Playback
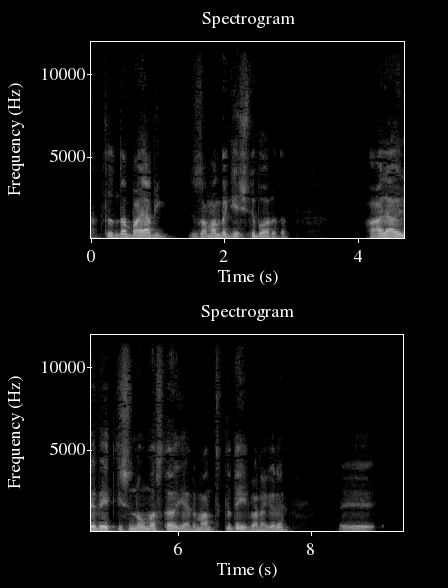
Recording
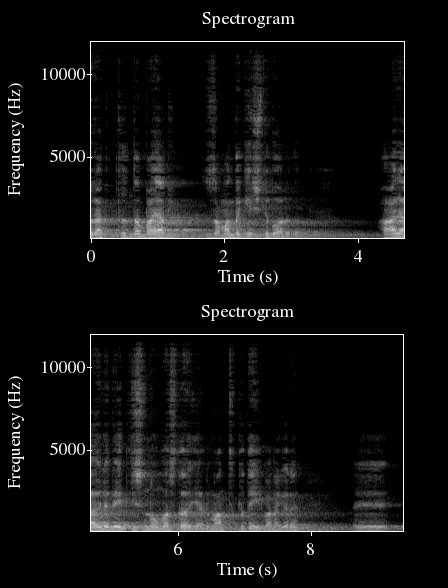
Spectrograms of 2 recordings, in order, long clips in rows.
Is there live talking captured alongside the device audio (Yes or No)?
No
